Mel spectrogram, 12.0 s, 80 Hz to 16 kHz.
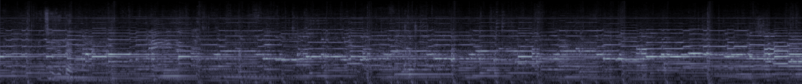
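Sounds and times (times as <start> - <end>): bagpipe music: 0.0 - 12.0.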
